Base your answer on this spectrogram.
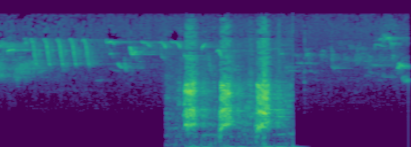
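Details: Golden Retriever facing a balloon that scares it, giving three sharp, harsh barks about half a second apart, with soft high bird chirps twittering in the background before and after.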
